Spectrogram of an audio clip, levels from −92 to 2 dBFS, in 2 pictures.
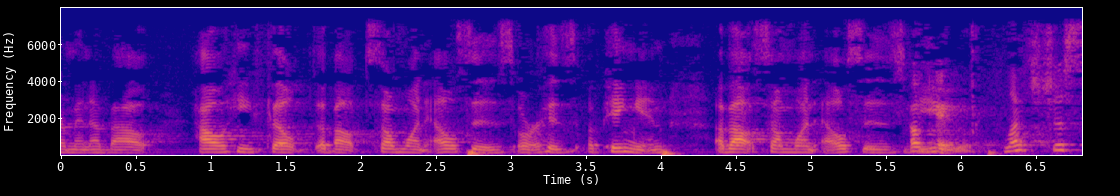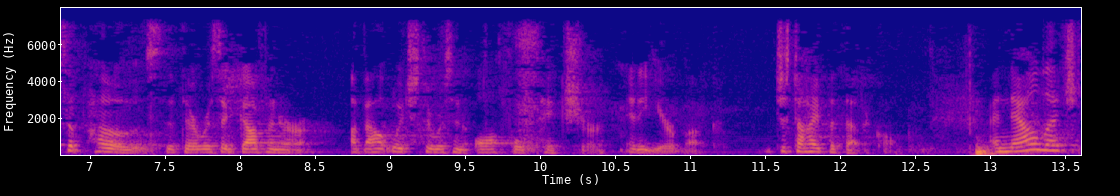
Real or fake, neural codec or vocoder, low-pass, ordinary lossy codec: real; none; 7.2 kHz; AAC, 48 kbps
